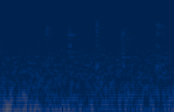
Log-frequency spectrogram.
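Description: Password being typed on a computer keyboard: about five soft, evenly spaced keystroke clicks, faint against low room hum.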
